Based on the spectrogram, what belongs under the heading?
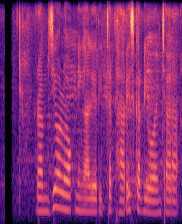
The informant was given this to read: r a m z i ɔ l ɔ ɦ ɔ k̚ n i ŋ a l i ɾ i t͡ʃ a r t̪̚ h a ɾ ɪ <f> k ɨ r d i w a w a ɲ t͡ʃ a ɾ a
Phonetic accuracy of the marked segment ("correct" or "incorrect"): incorrect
